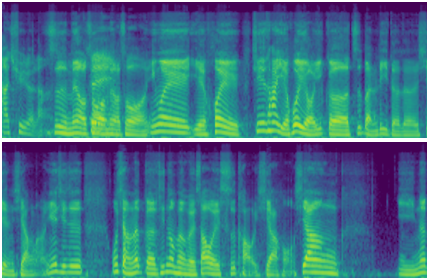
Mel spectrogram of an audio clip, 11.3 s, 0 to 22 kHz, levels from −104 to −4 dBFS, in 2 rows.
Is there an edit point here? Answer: no; 0 cuts

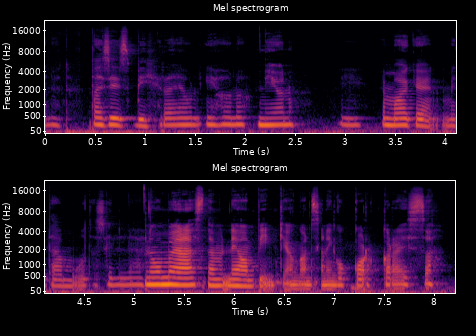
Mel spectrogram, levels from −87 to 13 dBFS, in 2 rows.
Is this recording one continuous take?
no; 2 cuts; at 5.7 s, 6.9 s

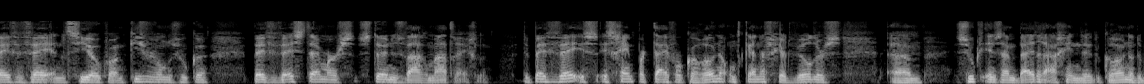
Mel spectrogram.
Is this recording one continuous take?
yes; 0 cuts

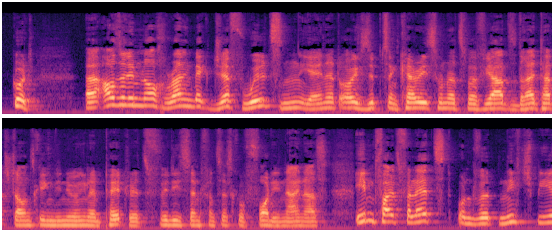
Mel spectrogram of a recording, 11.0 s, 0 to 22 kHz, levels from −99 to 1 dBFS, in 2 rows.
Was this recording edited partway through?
yes; 1 cut; at 9.0 s

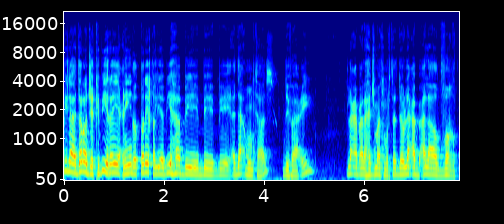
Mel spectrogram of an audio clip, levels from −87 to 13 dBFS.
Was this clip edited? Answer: yes; 2 cuts; at 1.4 s, 4.4 s

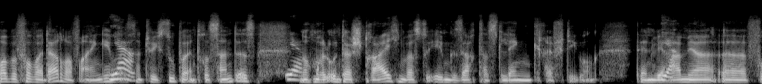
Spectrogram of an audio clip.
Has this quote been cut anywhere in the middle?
no; 0 cuts

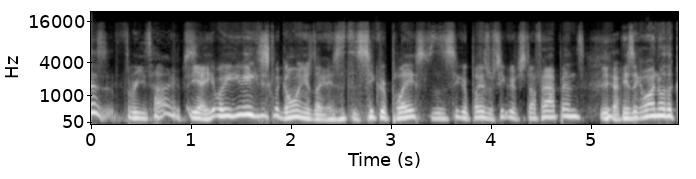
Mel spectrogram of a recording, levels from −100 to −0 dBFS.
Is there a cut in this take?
yes; 1 cut; at 1.8 s

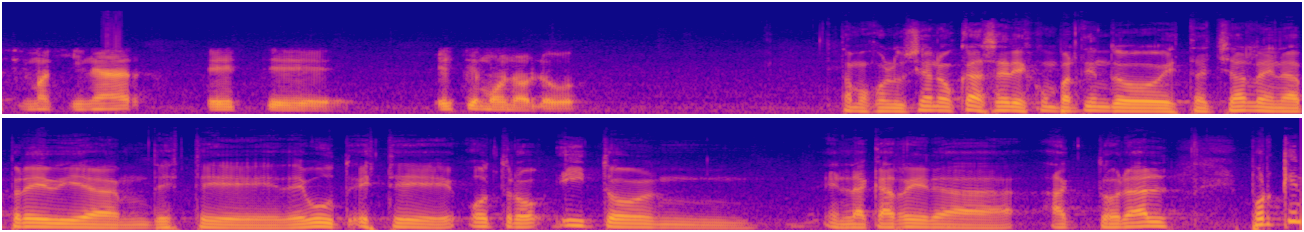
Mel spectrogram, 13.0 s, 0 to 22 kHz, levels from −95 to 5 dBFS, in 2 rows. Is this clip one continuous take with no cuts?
yes; 0 cuts

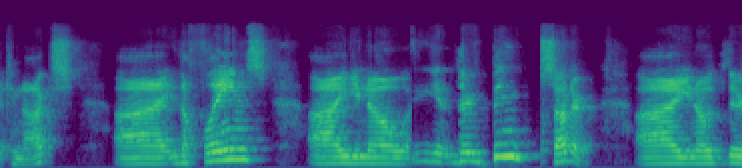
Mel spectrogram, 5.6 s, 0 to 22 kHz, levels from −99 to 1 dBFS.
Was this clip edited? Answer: yes; 2 cuts; at 3.1 s, 4.1 s

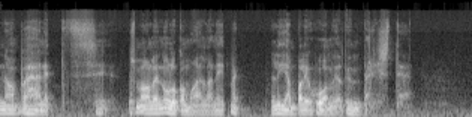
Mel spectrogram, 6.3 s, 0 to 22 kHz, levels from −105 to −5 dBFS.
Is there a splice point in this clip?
yes; 4 cuts; at 1.7 s, 2.9 s, 3.6 s, 4.6 s

